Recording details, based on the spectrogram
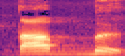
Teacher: قوی درجے کا قلقلہ ہوگا، سب سے واضح قلقلہ، سب سے بڑے درجے کا قلقلہ ہوگا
